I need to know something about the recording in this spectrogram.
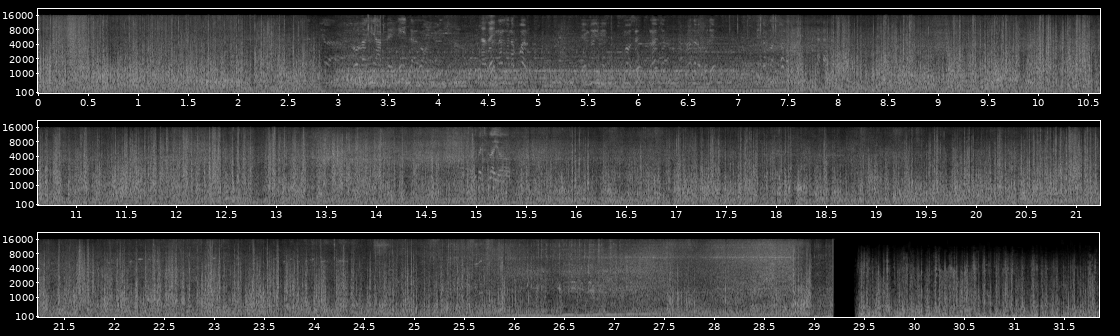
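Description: Wind buffeting the microphone held at the open side window of a minibus moving at road speed, mixed with steady road and engine noise. A short rising whine comes near the end.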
